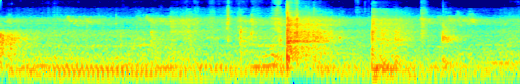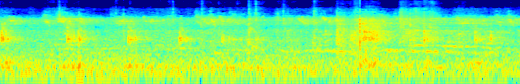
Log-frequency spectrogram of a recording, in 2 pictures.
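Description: A loud, sharp knock about three seconds in and a second one a moment later, then a run of lighter, evenly spaced taps, under a low hum.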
